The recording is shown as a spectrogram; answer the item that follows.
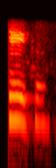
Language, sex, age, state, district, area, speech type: Marathi, female, 30-45, Maharashtra, Thane, urban, conversation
